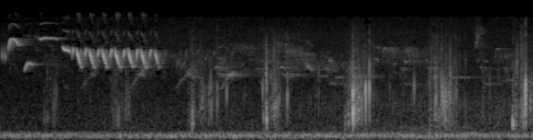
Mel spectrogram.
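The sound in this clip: Footsteps walk along a forest path at an even pace, each step a soft crunch. A bird trills brightly during the first moments and chirps sparsely later, over a low steady hum.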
